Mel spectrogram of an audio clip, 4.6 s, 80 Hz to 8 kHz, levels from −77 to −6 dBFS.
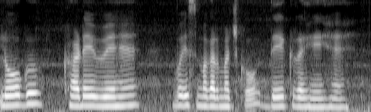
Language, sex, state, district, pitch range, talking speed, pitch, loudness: Hindi, female, Bihar, West Champaran, 195-210 Hz, 140 wpm, 200 Hz, -14 LUFS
